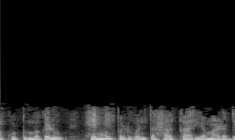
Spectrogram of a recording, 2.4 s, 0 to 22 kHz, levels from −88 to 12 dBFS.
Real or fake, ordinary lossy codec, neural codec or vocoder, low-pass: real; MP3, 24 kbps; none; 7.2 kHz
